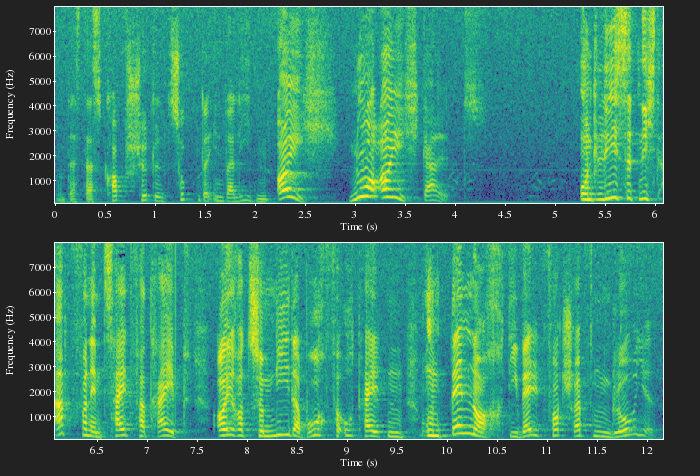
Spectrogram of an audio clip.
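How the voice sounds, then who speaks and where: An actor playing an impassioned satirist who accuses warmongers and summons the war dead, declaiming solemnly in 1940s German radio drama style. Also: male voice, high voice, sing-song, moderate pace, slightly rough, full character voice. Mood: indignant accusation.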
